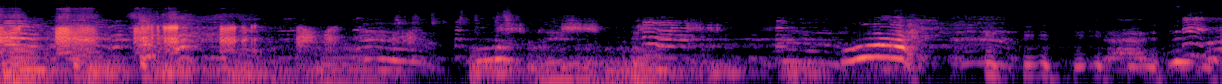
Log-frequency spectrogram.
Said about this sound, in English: this cat is something.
